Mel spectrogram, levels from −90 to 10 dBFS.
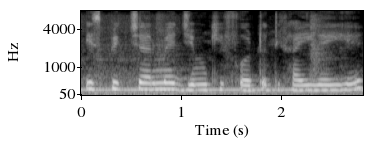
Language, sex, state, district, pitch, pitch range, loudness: Hindi, female, Bihar, Patna, 200 Hz, 195-225 Hz, -15 LUFS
